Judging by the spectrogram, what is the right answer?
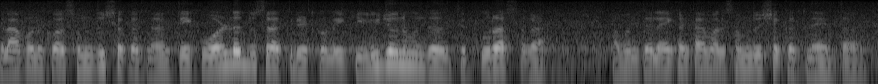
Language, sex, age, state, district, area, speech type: Marathi, male, 30-45, Maharashtra, Nanded, rural, spontaneous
